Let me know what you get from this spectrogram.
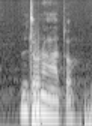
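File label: "intronato", Italian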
